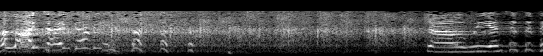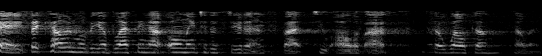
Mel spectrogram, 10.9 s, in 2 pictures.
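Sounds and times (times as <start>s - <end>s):
laughter: 0.0s - 2.8s
audience clapping: 0.0s - 4.9s
speech: 4.6s - 10.8s.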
